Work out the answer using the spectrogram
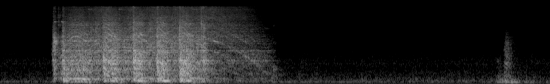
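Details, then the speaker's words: Turbo Eclipse GST, first start attempt after about 9 years off, battery charged, fresh fuel: about two seconds of steady cranking, no catch, then silence. No fuel pump prime heard; scan points to the fuel pump, bad or faulty wiring. Crank no-start. "so right off the bat uh i don't hear the fuel pump priming um i'm gonna have to check the wiring on that before i i would hear it wind up real loud"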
